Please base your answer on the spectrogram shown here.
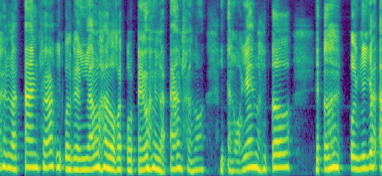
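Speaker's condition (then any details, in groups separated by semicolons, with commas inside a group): Moebius syndrome, congenital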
